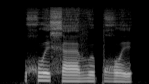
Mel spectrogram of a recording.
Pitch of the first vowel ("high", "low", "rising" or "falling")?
high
